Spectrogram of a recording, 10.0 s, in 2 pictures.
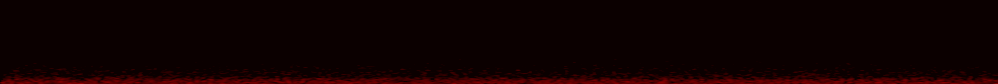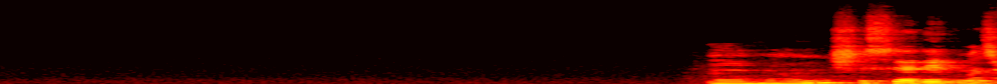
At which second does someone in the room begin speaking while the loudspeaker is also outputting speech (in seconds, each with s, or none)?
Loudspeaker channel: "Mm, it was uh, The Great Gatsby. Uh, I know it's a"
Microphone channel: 8.5 s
